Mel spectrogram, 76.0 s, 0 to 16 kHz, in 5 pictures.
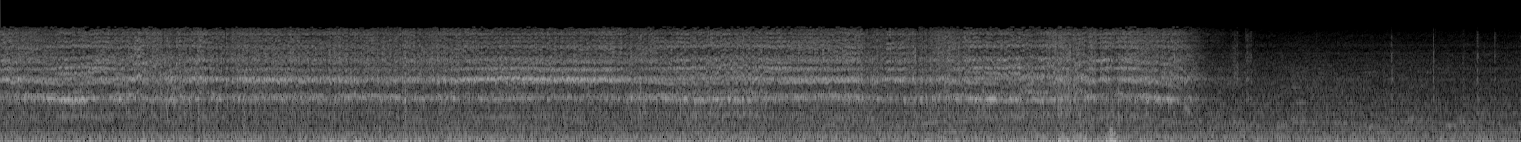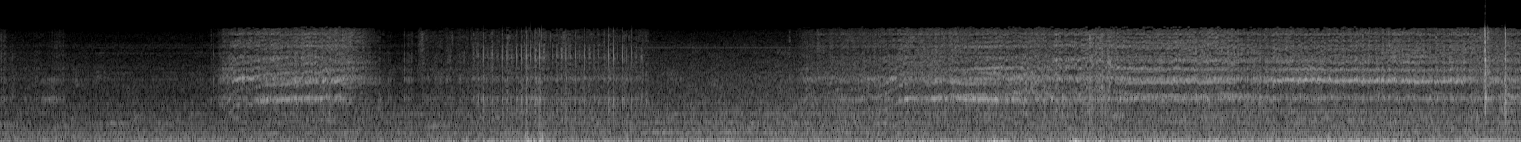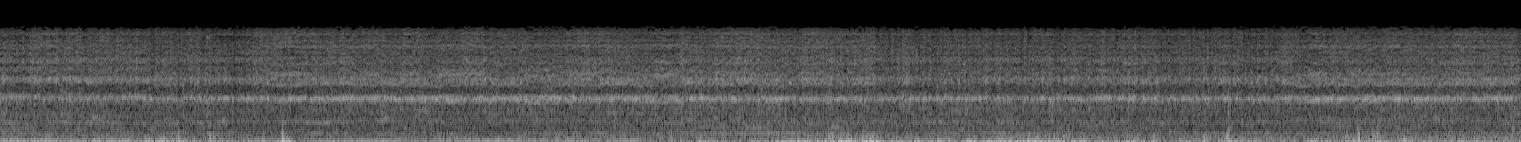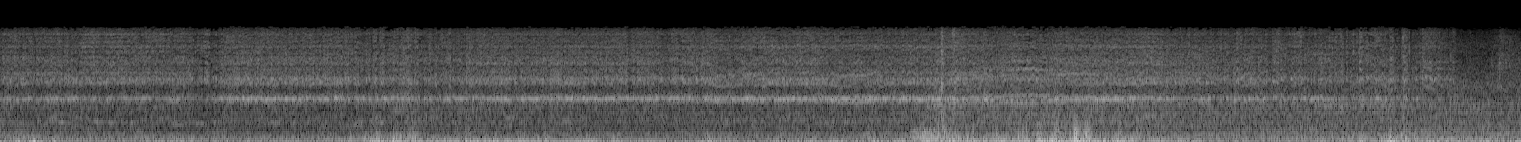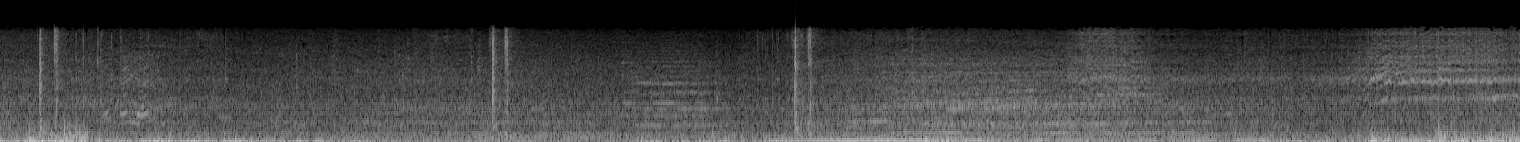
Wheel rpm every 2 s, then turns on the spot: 160, 160, 160, 160, 160, 150, 20, 0, 30, 60, 30, 30, 140, 160, 160, 160, 150, 150, 150, 150, 150, 150, 150, 150, 150, 150, 150, 150, 150, 140, 30, 20, 10, 0, 30, 30, 60, 120.
12-14 20-22 60-66 68-70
